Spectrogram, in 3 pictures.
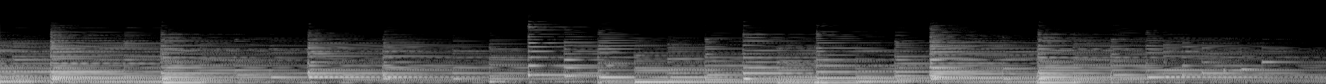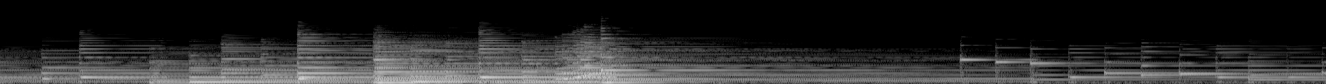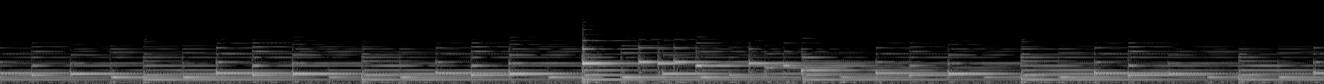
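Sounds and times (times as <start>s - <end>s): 
piano solo: 0.0s - 39.7s.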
